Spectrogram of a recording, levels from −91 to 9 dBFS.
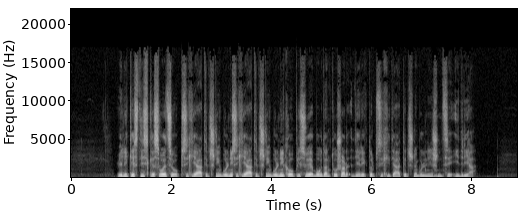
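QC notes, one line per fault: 3.21–4.21 s, stream segment repeated: a full second of speech plays again, adding 1.0 s, with a small blip at the jump back. The player fetched or queued the same segment twice. A buffer stutter would instead loop only milliseconds.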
